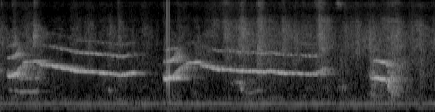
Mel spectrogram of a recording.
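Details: At a kennel, puppies with their mother let out long, thin whines that slide slowly downward, one after another, with a brief sharp click between them and a low hum in the background.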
